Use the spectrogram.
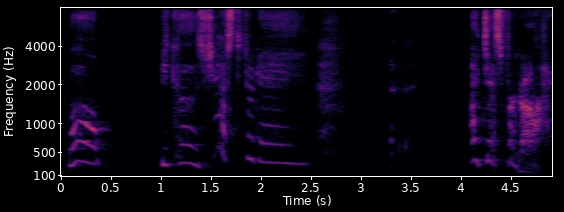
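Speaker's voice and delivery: put-on very high, halting small-girl voice; little girl. First-grade girl answering the visitor, imitated high halting voice. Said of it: "And she went".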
